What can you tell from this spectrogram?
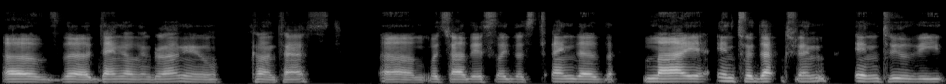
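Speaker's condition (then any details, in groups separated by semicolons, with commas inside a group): Spinal muscular atrophy; wheelchair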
